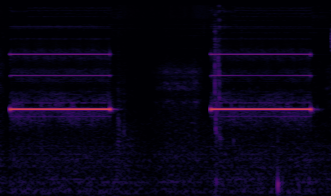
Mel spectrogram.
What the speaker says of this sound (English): Okay, we have our beep.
